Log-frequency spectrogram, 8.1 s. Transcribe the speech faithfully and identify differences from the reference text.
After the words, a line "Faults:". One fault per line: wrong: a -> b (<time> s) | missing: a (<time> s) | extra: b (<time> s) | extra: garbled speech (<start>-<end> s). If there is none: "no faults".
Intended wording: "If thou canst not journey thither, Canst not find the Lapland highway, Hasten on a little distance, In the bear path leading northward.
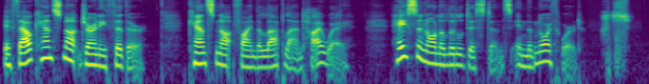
"If thou canst not journey thither, Canst not find the Lapland highway, Hasten on a little distance, In the northward.
Faults:
missing: bear path leading (6.7 s)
